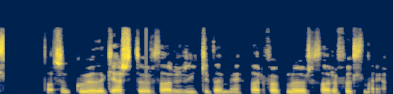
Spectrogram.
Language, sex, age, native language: Icelandic, male, 30-39, Icelandic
